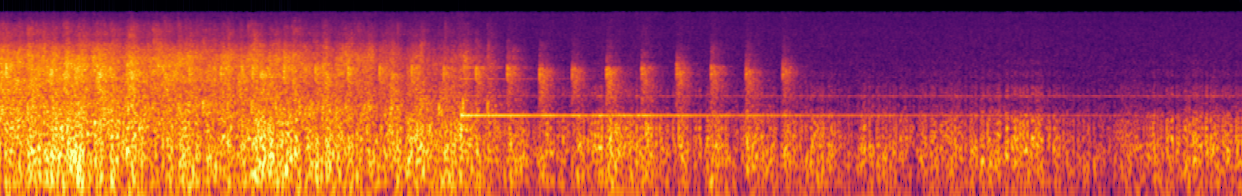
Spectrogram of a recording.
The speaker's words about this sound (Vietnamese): Để cho một tràng vỗ tay thật lớn để thể hiện sự cam kết này.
